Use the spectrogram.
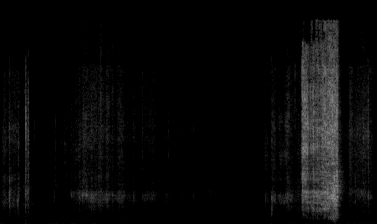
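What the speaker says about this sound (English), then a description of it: "we're gonna have to rip a little off the bottom too" A book page torn by hand for a pocket journal, with soft faint rustling and then one loud, close rip lasting under a second near the end.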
